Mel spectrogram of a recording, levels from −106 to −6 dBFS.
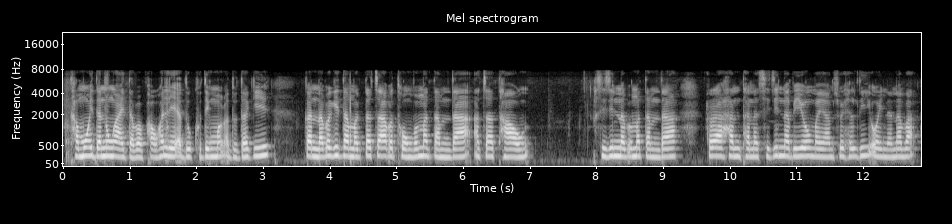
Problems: none marked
